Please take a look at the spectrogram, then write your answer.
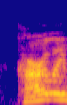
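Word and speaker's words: Carlie: go heal soon uh carly bravo i thought it was charlie bravo i've been mispronouncing it this whole time and i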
